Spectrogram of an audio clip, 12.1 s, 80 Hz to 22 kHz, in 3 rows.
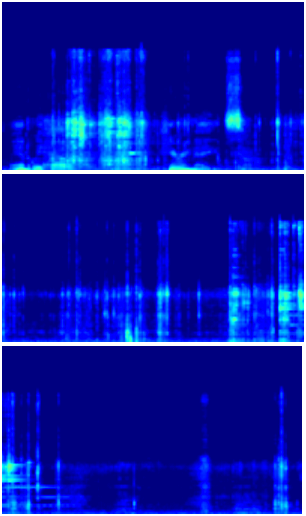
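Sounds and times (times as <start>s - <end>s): metallic clinks: 7.1s - 9.0s.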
